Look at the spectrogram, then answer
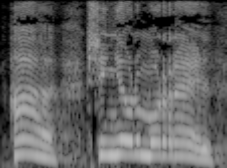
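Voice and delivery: very high, urgent calling; acted high-pitched shouts; excited lookout's cry. A narrator's reading. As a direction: announce the arrival to everyone below. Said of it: "gridò uno dei convitati".

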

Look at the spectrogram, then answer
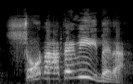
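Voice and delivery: slow, very high, loud yell; shouted order. A narrator's reading. Ugo orders the band to play his song, shouted order. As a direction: bellow a command at full height. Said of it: "ordinò".

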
